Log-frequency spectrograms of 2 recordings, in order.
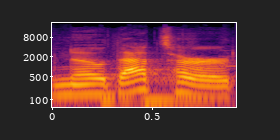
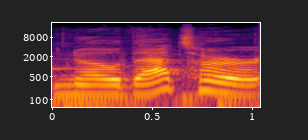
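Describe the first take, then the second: First: It is said in a plain, sincere voice. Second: It is said in a mocking, teasing voice.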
